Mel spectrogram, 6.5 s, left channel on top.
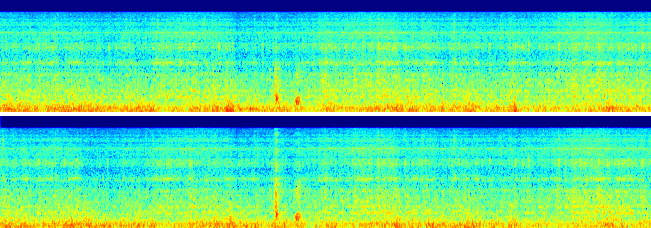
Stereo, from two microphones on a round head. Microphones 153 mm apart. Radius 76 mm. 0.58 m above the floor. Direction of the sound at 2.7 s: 50° right (ahead or behind).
